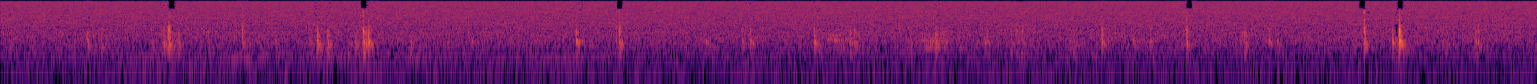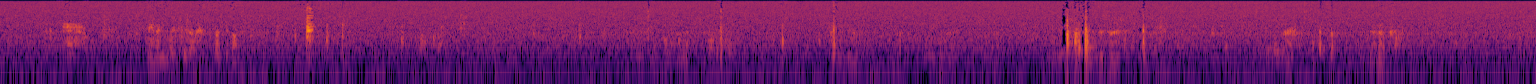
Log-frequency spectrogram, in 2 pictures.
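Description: Hand tools and small metal battery-terminal bolts being handled in a plastic battery box: scattered light clicks, taps and scrapes at an uneven pace, with a short cluster of louder clicks near the end.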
